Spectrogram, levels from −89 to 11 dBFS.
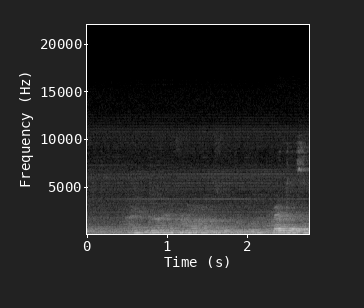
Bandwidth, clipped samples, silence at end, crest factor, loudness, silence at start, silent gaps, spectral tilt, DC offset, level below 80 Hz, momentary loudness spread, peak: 12 kHz; under 0.1%; 0 s; 18 dB; -28 LUFS; 0 s; none; -7 dB/octave; under 0.1%; -56 dBFS; 13 LU; -8 dBFS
